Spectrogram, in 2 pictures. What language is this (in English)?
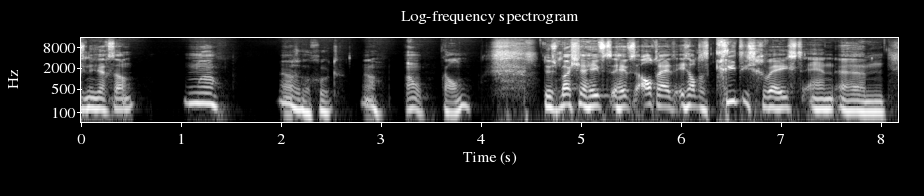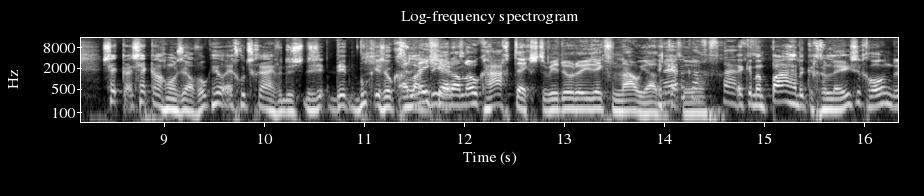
Dutch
